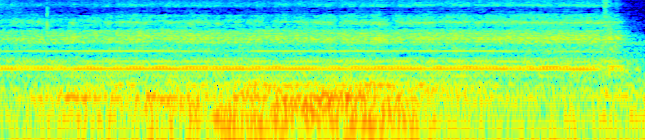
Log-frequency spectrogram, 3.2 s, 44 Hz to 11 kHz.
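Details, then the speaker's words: '78 Power Wagon with a 383, sat over 10 years: a socket on the balancer bolt touching the chassis makes the fuel pump run with a thin whine, which then stops. The cause was a loose, backwards wire lying on the chassis. Bad ground. "you notice as we hit the socket which is on the bottom of the balancer to the chassis if it grounds out we've got a mystery fuel pump it sounds like somewhere just"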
